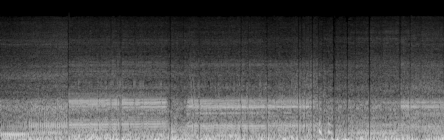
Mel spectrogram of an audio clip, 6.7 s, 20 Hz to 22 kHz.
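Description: A Raider 150fi motorcycle with a stock ECU rides along a road on the Marilaque route, its engine droning loud and close with shifting revs, a brief dip and change of pitch midway, plus steady wind noise throughout.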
